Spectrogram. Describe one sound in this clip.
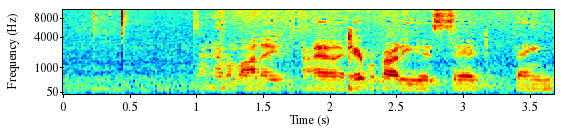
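A middle-aged woman speaks calmly into a microphone in a large room.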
